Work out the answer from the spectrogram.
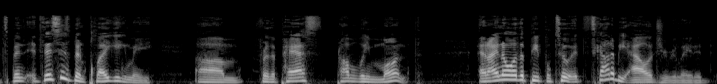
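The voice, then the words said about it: Stuffy, congested voice. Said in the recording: “You sound a little stuffy.”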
